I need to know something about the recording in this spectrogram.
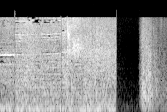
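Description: Rocks crash and rumble loudly.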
